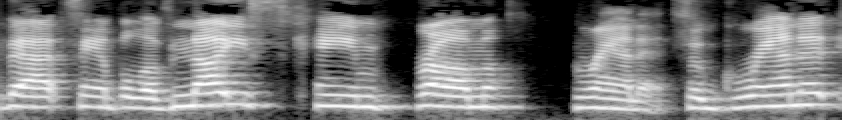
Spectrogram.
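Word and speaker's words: gneiss: foliated banding that's nice I know it doesn't look like it's pronounced nice but it is and the other one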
